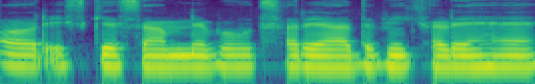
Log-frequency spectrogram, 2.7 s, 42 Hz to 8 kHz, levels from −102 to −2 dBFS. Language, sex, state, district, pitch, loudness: Hindi, male, Jharkhand, Deoghar, 125 Hz, -16 LUFS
